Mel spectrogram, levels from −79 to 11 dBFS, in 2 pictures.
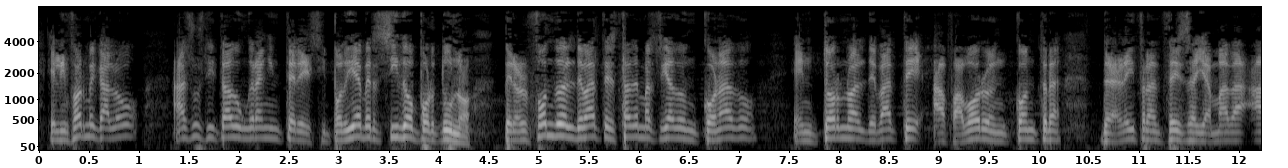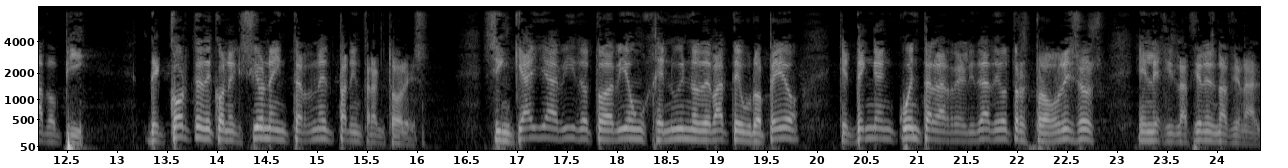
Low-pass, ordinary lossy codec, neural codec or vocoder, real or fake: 7.2 kHz; none; none; real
